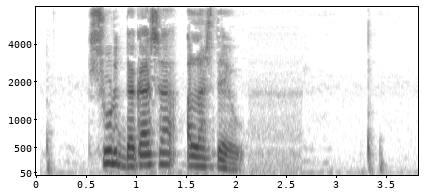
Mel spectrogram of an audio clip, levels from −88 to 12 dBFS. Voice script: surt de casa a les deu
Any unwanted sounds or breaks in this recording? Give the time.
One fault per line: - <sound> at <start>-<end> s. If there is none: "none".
none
